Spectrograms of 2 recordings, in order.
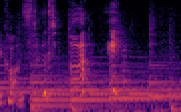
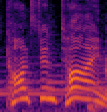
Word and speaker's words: Constantine: the pub one night I hate that you say Constantine but it's Constantine rhymes with wine oh it's Constantine they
